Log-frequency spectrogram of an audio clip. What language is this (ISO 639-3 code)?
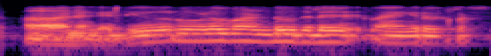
mal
